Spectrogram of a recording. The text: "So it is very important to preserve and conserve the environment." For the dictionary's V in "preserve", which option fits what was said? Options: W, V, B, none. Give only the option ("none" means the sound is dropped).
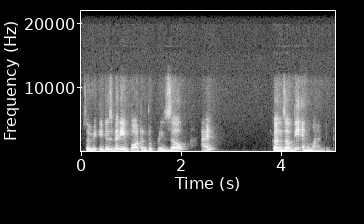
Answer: V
